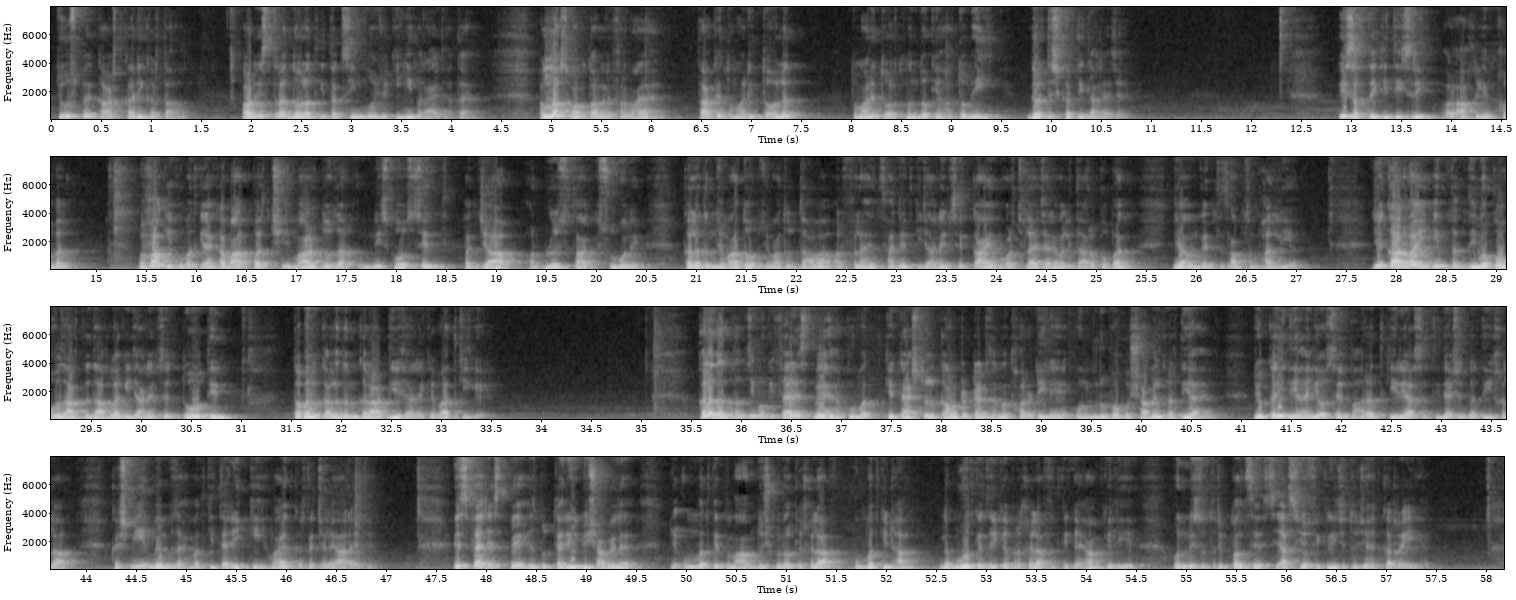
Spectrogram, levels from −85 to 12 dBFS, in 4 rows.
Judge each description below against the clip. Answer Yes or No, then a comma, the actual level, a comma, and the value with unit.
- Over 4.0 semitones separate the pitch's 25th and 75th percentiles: No, average, 3.2 semitones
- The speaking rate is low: No, fast, 190 wpm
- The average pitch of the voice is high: No, low, 115 Hz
